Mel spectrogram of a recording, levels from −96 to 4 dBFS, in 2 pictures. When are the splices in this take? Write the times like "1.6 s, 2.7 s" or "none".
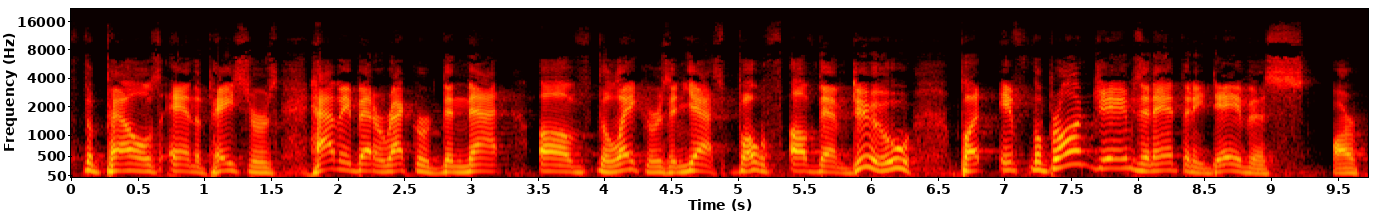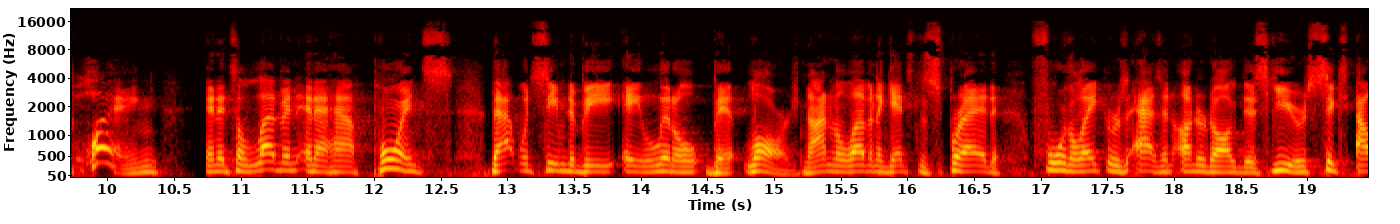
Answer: none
